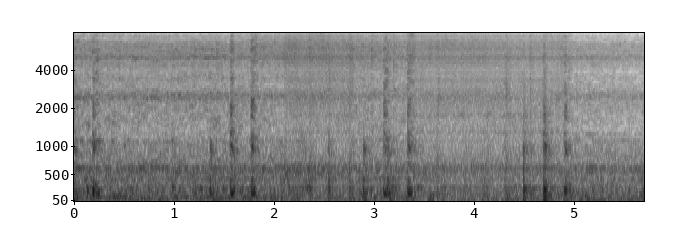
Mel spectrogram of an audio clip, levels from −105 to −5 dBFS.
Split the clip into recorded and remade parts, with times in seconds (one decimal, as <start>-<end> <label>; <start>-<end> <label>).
0.0-2.1 recorded; 2.1-2.8 remade; 2.8-3.4 recorded; 3.4-4.9 remade; 4.9-5.7 recorded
